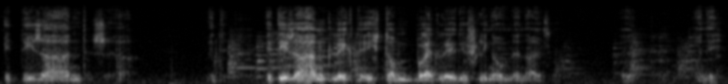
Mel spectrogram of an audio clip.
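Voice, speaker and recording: An actor playing a guilt-tormented Western sheriff in a 1960s radio play, halting and anguished, with a breathy, gravelly voice that often drops into whispers. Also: male voice, fairly low pitch, heavily acted. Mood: haunted, tormented. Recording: 1960s radio drama with music underneath.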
